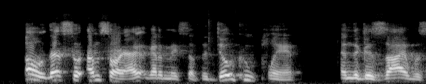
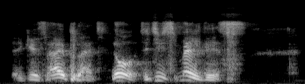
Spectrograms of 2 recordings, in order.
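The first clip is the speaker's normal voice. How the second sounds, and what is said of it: Cartoonish movie turtle character voice. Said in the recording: “the movie turtle voice.”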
